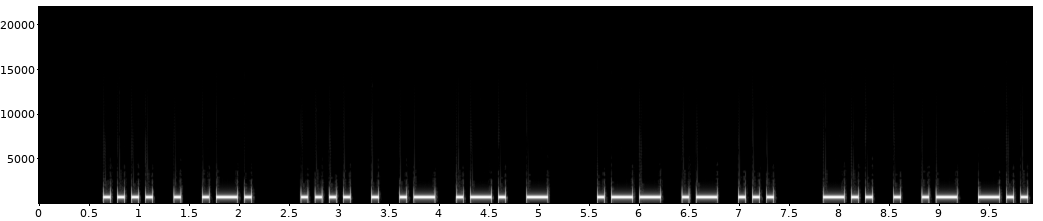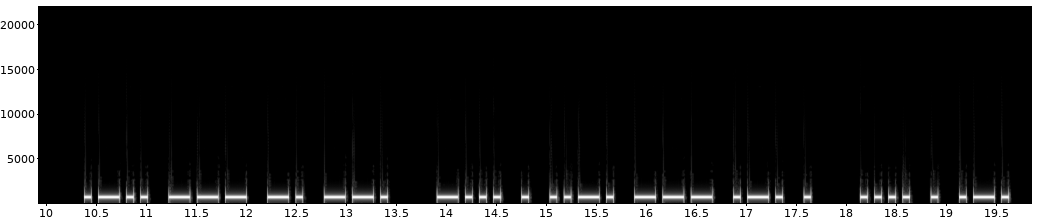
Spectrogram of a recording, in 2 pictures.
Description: Morse code, heard as a keyed tone, about 17 wpm, 700 Hz. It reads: HER HEART WAS DEAD LONG BEFORE HER
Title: Sentences from Top 1500 Words 17wpm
